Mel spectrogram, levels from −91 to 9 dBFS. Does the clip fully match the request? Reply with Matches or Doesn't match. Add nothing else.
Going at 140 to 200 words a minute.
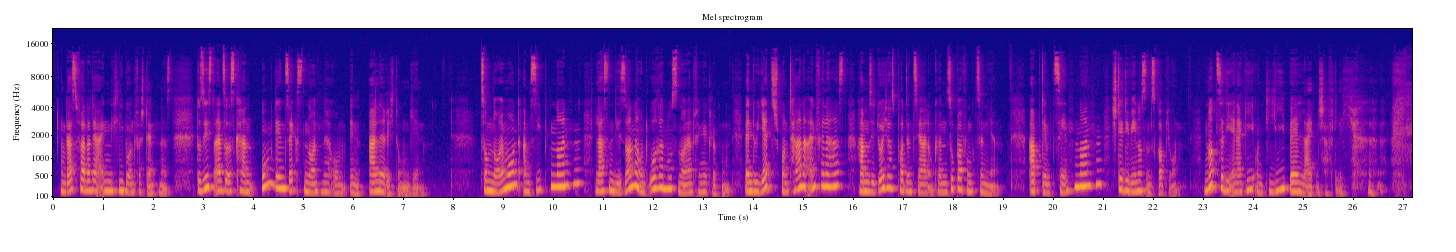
Doesn't match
